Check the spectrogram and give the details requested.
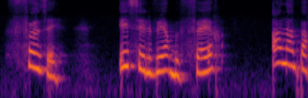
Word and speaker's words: faisait: Ngoài ra, hãy cẩn thận với "faisait". Nó được viết với "ai" mặc dù phát âm giống như "fezè".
